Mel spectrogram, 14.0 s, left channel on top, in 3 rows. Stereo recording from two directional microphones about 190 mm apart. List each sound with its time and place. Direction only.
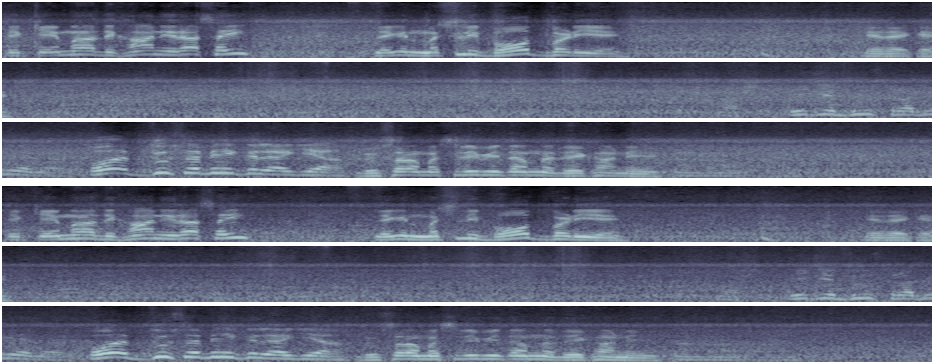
0.0 s speech: centre (ahead or behind)
4.3 s speech: centre (ahead or behind)
9.8 s speech: 45° right (ahead or behind)
11.2 s speech: 5° right (ahead or behind)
